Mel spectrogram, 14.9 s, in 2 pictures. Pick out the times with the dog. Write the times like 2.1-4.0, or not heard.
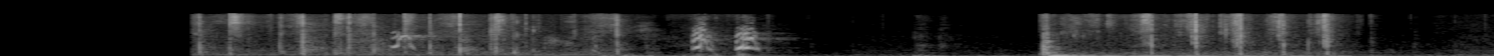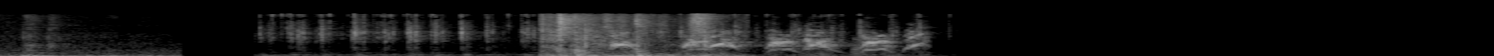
1.9-3.8, 10.4-12.1.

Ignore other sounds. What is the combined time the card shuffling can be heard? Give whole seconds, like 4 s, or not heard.
5 s.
